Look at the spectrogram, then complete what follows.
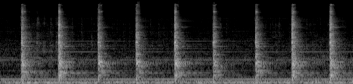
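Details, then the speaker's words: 1998 Chevy Silverado 1500 with P0420 catalyst code: nine sharp metallic taps and a tinny rattle from a loose exhaust joint where the pipe meets the manifold, near the bank 1 sensor 1 O2 sensor; rattle also heard when shifting gears. "you hear that noise there's my exhaust leak now what that does is that impacts the pipe and if there's any looseness in there or slop as you want to call it it will uh it will make a noise it'll rattle so it's an annoying Rattle"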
